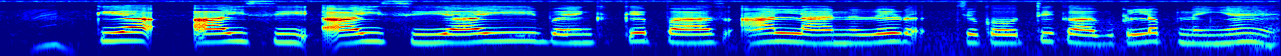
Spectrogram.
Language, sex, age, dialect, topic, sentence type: Hindi, female, 18-24, Awadhi Bundeli, banking, question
